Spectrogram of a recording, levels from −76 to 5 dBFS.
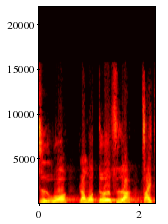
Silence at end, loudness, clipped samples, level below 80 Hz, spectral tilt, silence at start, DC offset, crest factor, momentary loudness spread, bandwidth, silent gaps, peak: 0 s; -18 LUFS; under 0.1%; -54 dBFS; -5 dB/octave; 0 s; under 0.1%; 12 dB; 6 LU; 16 kHz; none; -6 dBFS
